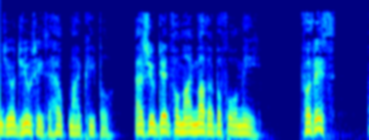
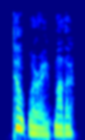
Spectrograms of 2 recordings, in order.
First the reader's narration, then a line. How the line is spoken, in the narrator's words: Leowyn spoke gently to her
